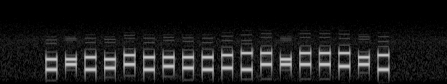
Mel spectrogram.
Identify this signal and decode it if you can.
DTMF, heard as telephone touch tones, dialled by machine, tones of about 110 ms. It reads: 1*24#28526AD*DDC03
